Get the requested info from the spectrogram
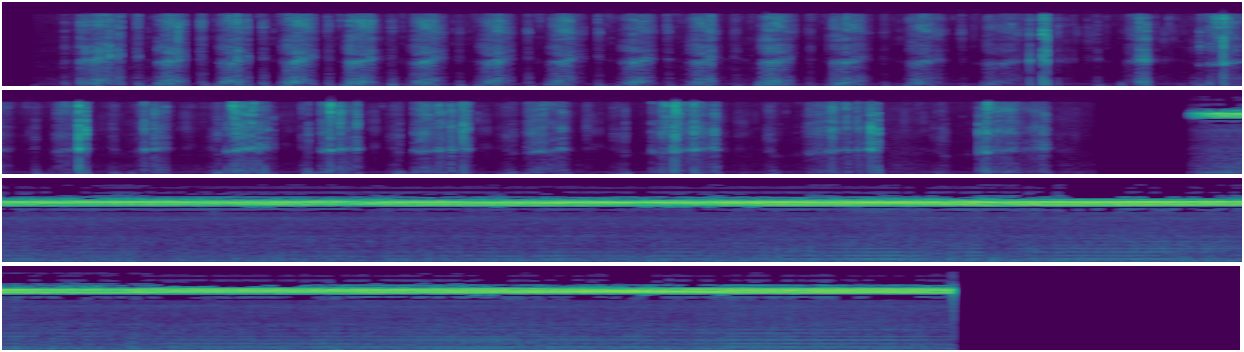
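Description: A tree kangaroo chewing crunchy food, about three crisp crunches a second. About halfway through, the chewing gives way to a loud, steady high-pitched whine that cuts off suddenly after some eleven seconds.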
